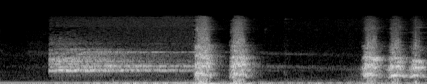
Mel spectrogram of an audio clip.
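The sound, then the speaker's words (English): A dog, Max, barks sharply in the living room, reacting to Animal Planet on the TV: two quick barks, a short pause, then a burst of three more, all over a steady droning tonal sound that runs underneath throughout. “Oh, he ran off barking the living room.”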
